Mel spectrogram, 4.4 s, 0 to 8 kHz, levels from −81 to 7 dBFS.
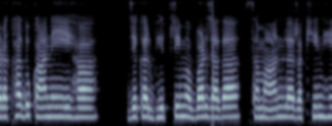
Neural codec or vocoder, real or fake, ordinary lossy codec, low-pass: none; real; none; none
